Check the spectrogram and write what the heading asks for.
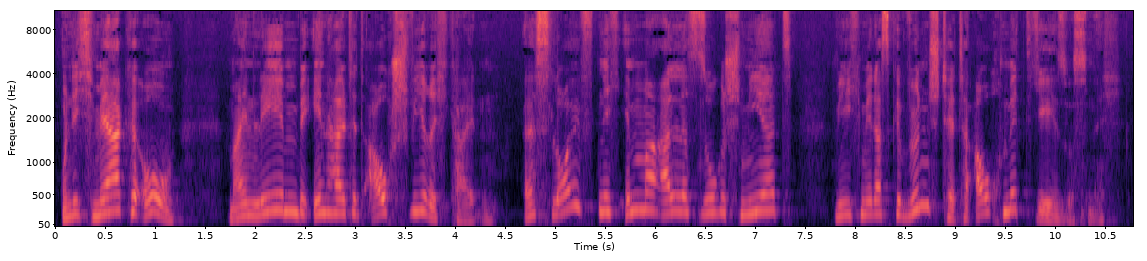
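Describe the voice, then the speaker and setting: A man with a high-pitched voice preaches, walking his listeners through a story as if it were happening to them. His delivery is lively and animated, full of rising excitement and sudden drops. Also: measured pace. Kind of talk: sermon with vivid second-person story.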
